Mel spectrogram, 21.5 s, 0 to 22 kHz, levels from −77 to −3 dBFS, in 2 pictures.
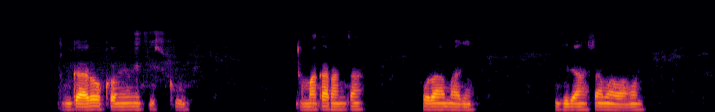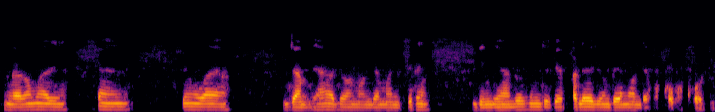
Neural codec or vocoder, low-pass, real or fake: codec, 44.1 kHz, 7.8 kbps, DAC; 7.2 kHz; fake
